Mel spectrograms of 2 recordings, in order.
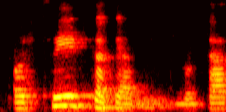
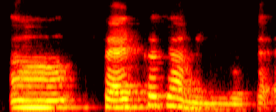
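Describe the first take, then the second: First: फेड said with a long a, like the letter's name; long a in fade. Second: फैड said with a short, open a; short a in fad. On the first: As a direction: stretch the a in फेड. (फेड की लंबी ए वाली आवाज़) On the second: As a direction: keep फैड short, like bat. (फैड की छोटी ऐ वाली आवाज़) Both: Shown as a demonstration. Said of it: "आप इसका कंपैरिजन कर सकते हैं".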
